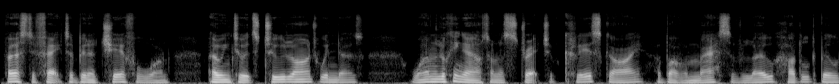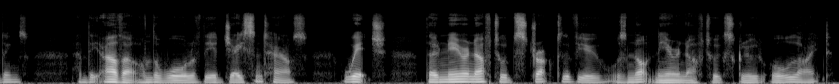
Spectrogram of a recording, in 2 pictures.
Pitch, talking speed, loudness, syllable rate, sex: 105 Hz, 200 wpm, -21 LUFS, 5.6 syllables/s, male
